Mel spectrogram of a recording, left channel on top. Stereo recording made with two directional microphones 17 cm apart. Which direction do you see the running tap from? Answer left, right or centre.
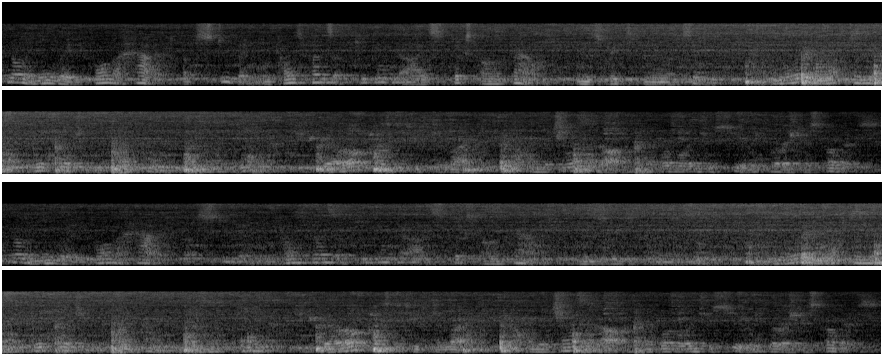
centre.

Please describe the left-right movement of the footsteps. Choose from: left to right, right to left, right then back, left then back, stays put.
left to right.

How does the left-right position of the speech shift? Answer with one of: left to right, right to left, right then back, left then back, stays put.
left to right.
